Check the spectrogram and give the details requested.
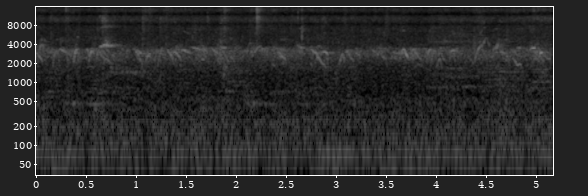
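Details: Huge crowd of 10-day-old ducklings on a real duck farm, active while eating and drinking: an unbroken stream of high, rapid peeps from many birds over a deep background rumble.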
